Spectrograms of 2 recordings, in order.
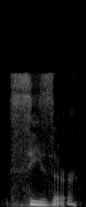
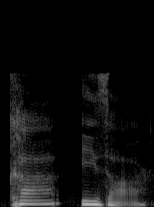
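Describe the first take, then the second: First: The name begins with an S sound. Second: The name begins with a K sound. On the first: This is the common form of the name. The speaker calls it wrong. "Caesar is not really Caesar" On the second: This is the original form of the name. The speaker calls it right. "It's really Ka'izar"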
